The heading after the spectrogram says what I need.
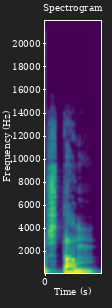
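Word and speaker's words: Stumm: "Why, it's Colonel Stum," he cried. He pronounced it like the first syllable in stomach.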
